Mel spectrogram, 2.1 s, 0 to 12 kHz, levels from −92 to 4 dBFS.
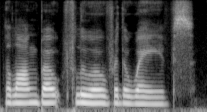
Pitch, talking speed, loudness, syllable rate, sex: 185 Hz, 175 wpm, -14 LUFS, 4.6 syllables/s, female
